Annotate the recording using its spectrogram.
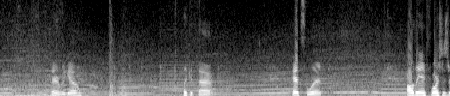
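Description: A car engine hums and revs as a car drives along.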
